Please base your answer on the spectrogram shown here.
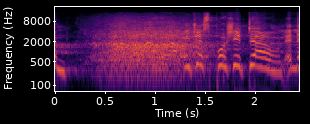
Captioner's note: audience laughs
